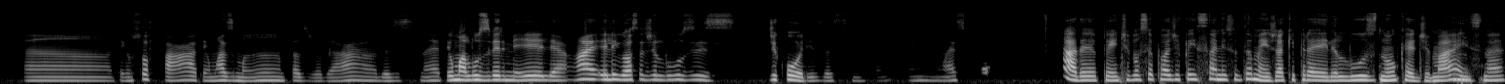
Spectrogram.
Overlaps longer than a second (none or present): none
